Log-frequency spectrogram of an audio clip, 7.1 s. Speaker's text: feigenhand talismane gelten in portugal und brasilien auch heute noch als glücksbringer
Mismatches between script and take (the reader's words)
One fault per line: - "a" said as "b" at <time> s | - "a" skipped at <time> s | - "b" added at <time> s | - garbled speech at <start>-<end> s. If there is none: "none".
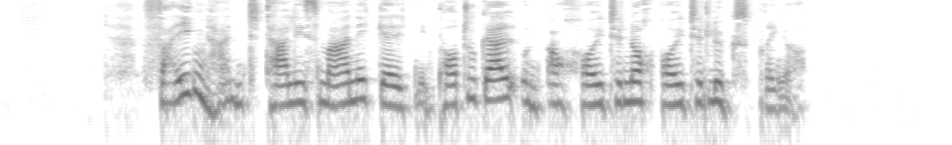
- "brasilien" skipped at 4.2 s
- "als" said as "heute" at 5.0 s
